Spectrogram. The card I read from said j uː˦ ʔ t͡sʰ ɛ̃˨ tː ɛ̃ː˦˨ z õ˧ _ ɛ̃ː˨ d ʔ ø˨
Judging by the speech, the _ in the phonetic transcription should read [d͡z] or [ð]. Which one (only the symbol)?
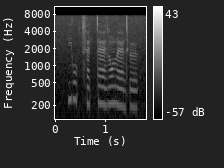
ð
